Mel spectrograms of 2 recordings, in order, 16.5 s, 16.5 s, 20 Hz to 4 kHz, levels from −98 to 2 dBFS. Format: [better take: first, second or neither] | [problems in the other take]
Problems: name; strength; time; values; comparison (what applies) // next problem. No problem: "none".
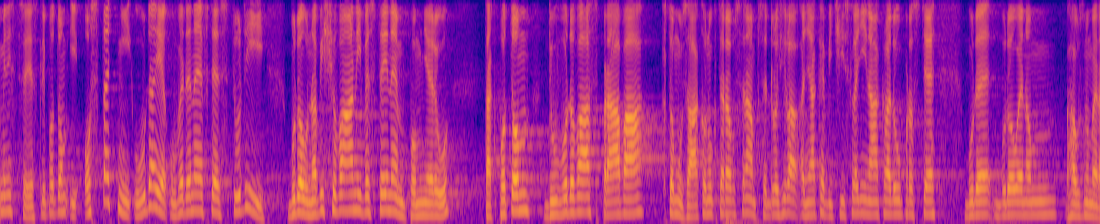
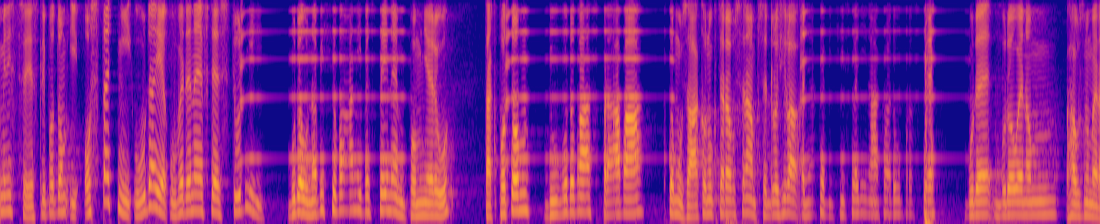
first | noise reduction (neural mask model RNNoise)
